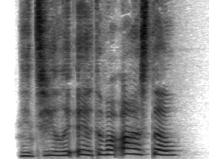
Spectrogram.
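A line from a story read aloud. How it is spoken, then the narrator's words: Whispered. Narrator (Russian): прошептала я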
